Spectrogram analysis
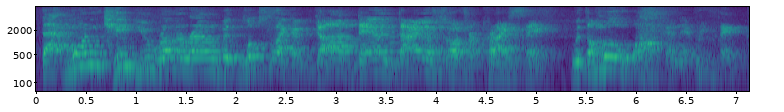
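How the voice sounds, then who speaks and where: A man's voice: high-pitched, expressive, a little slow, vocal fry, few pauses, a bit bright, pitched above the performer's own voice, heavily acted. A man voicing an angry, belittling middle-aged drunk father, ranting and sarcastic, heard in an echoey room from far off.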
